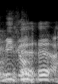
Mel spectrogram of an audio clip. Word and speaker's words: Miko: Is it Miko or Miko? Basta Miko, yun na lang. Oh, okay, Miko.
